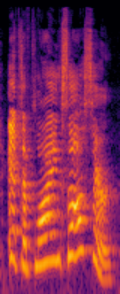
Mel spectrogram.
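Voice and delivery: high, loud excited shout. A narrator's reading. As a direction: yell it up at the sky in wonder. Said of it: "they shouted".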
